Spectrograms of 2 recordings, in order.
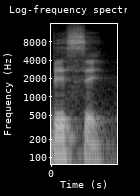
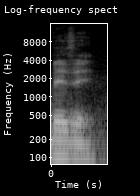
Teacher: make sure you pronounce the double S with an S sound, solid S sound. Baisser, not baiser.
